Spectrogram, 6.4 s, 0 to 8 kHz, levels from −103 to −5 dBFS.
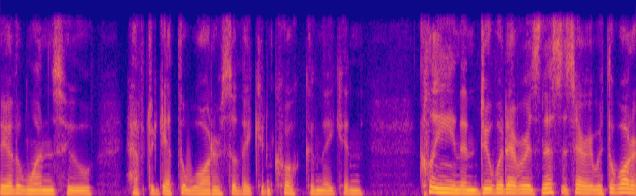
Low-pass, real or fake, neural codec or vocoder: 7.2 kHz; real; none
